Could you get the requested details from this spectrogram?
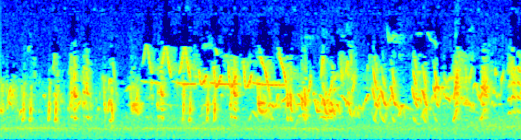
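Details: Unbroken chattering song of a Eurasian reed warbler, with rasping, jerky phrases of repeated grating syllables and a few brief tonal slurs over quiet ambient hiss.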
